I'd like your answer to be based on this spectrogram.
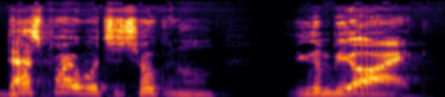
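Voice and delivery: urgent reassurance. Retold or imitated. Reassuring wounded medic.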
